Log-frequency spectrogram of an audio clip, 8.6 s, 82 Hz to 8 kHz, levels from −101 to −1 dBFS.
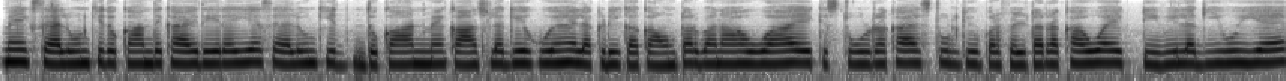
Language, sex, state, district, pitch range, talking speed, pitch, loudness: Hindi, female, Chhattisgarh, Bilaspur, 220-230 Hz, 270 wpm, 225 Hz, -13 LUFS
